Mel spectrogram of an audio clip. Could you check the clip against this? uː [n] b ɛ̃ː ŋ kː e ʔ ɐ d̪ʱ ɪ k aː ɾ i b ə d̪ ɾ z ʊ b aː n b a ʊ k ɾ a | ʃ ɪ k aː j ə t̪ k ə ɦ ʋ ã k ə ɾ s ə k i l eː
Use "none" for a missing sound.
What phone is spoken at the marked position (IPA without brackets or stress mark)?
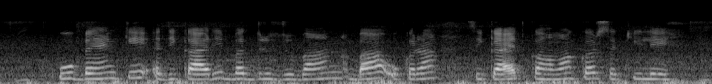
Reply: none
